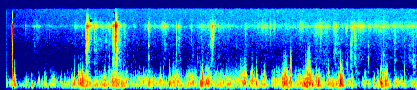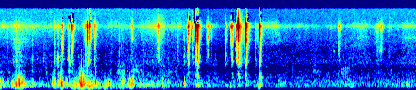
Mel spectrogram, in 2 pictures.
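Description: Irregular knocking and rustling as a person climbs into a wooden shooting platform and settles prone behind a bipod-mounted rifle: boots and gear bumping on the wooden boards and frame. A few sharp, loud clicks come about nine to ten seconds in, then it goes quiet.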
